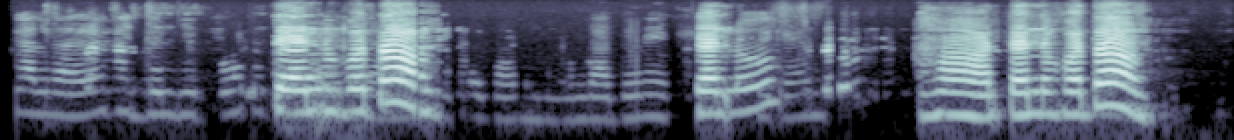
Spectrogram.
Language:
Punjabi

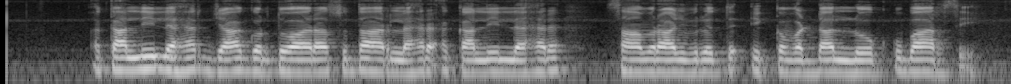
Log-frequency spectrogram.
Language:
Punjabi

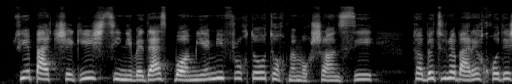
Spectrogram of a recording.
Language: Persian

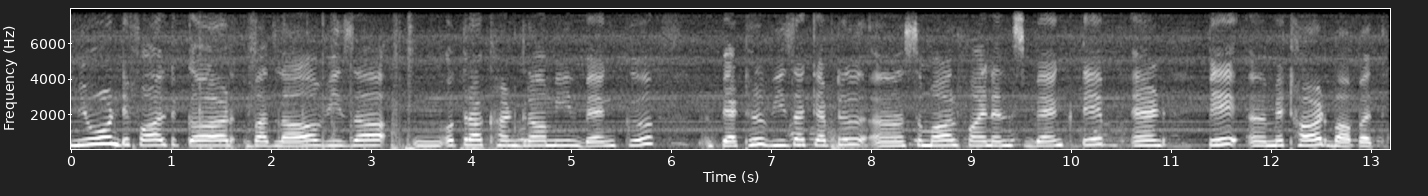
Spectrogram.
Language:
Kashmiri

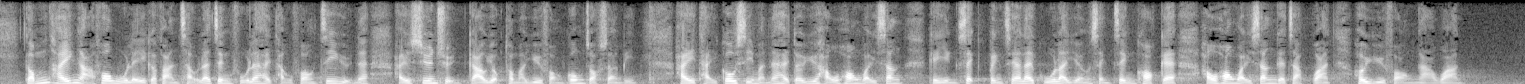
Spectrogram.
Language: Cantonese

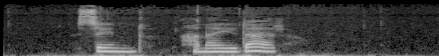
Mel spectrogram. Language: Swedish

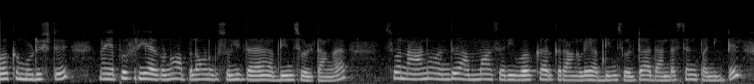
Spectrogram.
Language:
Tamil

